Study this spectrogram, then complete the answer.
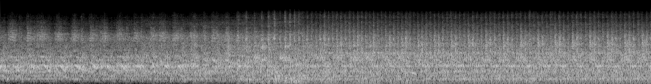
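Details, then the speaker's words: Ford 5600 tractor diesel idling after reinstalling the leaking injection pump and bleeding the lines: even, steady clatter with regular firing beat, no misses or knocks, no leaks; sounds as before removal, injection timing about right. "all right guys everything looks good no leaks anywhere engine sounds good you can really tell the timing by the sound of the engine it sounds just like it did before I pulled it off it means I got the timing right about where it was"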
